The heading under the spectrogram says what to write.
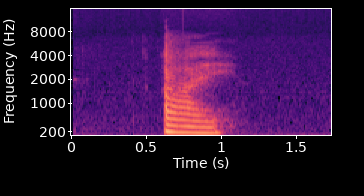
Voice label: vowel in price, kiwi english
